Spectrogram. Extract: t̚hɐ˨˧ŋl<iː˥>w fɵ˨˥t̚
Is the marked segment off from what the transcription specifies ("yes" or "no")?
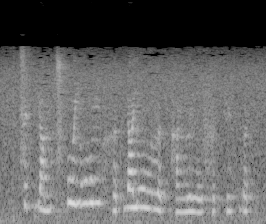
yes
